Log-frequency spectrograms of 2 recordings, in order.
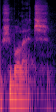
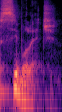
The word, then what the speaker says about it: Chibolete: "Diga então, Chibolete. Acontece que o dialeto de Efraim não conseguia pronunciar o somash. Eles só conseguiam dizer cibolet.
